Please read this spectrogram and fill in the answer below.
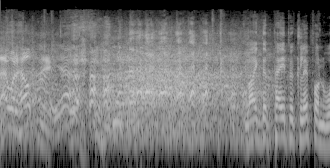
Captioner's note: laughter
